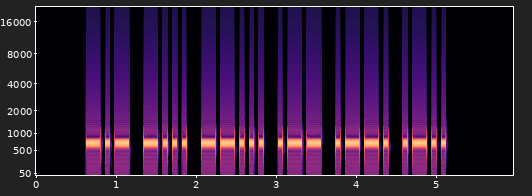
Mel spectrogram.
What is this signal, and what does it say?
Morse code, heard as a keyed tone, about 20 wpm, 700 Hz. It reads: KB7WPL
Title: USA Call Signs - 6 Characters - Repeated 2x - 20wpm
